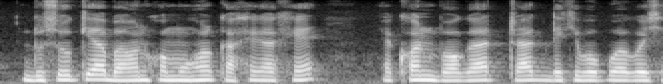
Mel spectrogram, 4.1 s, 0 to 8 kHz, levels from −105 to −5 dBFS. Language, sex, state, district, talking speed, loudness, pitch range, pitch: Assamese, male, Assam, Sonitpur, 145 wpm, -14 LUFS, 145-160 Hz, 150 Hz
